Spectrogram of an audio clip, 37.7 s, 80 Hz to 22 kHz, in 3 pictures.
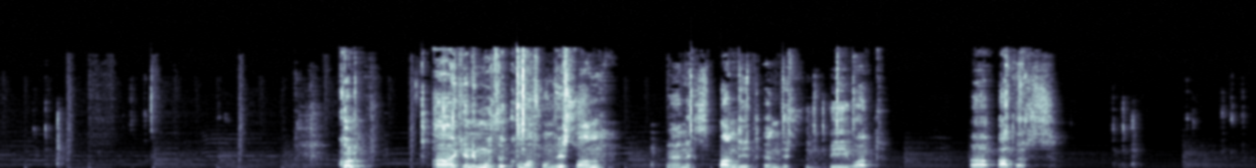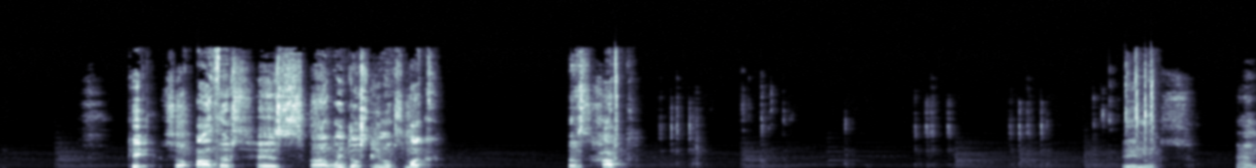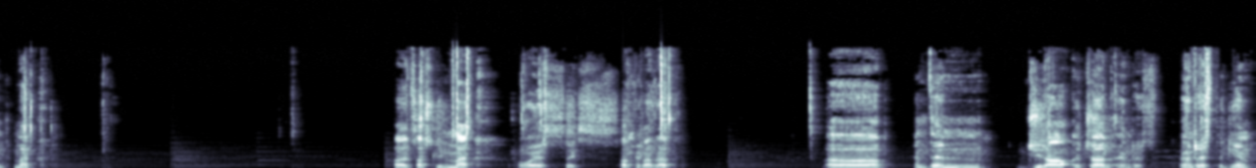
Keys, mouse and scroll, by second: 0.4 shift+click, 1.1-2.8 typing, 5.2 BackSpace, 8.4 alt+Tab, 10.1 alt+Tab, 11.1 shift+click, 12.0-13.1 typing, 13.9 alt+Tab, 17.2 alt+Tab, 17.8-18.7 scroll down 2, 19.4 double click, 20.1-21.9 typing, 21.9 double click, 23.8-24.6 typing, 25.5 double click, 26.6-27.4 typing, 30.3-32.4 typing, 32.4 alt+Tab, 36.2 alt+Tab, 37.0 alt+Tab.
